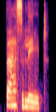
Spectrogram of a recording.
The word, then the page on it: vacillate: Indian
